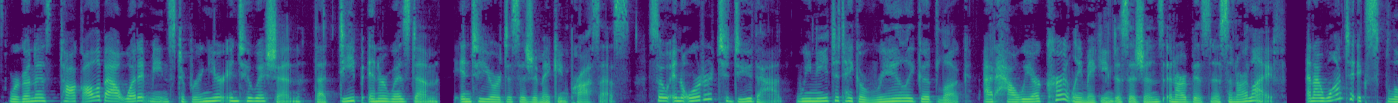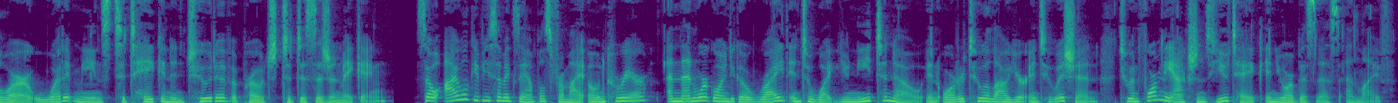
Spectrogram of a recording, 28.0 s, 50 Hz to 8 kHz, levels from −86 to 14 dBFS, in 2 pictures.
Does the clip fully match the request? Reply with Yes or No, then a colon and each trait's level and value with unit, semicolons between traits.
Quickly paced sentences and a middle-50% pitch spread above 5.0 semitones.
Yes: fast, 225 wpm; wide, 5.4 semitones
